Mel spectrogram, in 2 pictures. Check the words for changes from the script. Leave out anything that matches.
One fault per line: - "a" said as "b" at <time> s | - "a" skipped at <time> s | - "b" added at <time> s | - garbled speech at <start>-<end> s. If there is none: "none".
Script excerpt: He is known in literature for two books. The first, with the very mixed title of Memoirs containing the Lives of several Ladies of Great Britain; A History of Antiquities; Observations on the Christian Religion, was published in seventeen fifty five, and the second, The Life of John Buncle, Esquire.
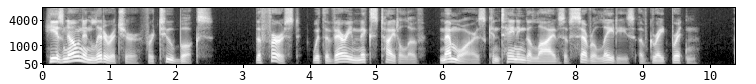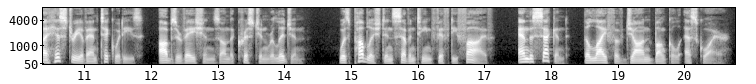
none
